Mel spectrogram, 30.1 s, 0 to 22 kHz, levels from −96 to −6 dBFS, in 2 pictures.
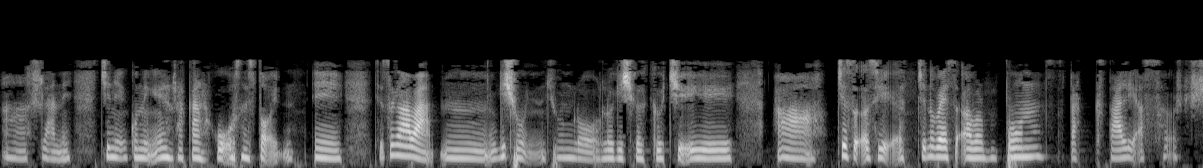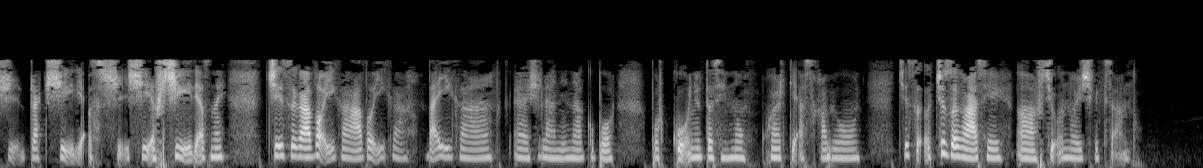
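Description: A speech recording with MP3 compression damage from start to finish. Nothing is heard above 5.8 kHz. The treble stops at that fixed cut-off, so s sounds lose their edge. The damage is plainly audible. Weak frequency components drop in and out from frame to frame. That gives a watery, swirly texture, and attacks are smeared. The sound points to an encoder starved of bits, which fits a bitrate of about 27 kbps. MP3 is the likely cause.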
